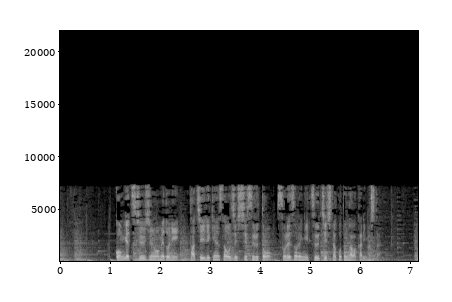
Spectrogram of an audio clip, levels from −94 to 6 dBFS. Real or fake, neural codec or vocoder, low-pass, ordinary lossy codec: real; none; 7.2 kHz; MP3, 32 kbps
